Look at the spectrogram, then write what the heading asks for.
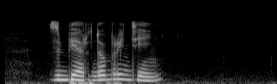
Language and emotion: Russian, neutral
